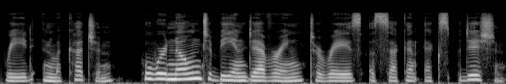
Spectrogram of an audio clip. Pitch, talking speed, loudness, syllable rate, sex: 190 Hz, 165 wpm, -17 LUFS, 5.8 syllables/s, female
